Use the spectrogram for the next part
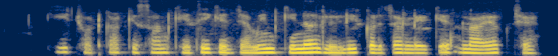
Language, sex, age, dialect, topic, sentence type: Maithili, female, 25-30, Angika, agriculture, statement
